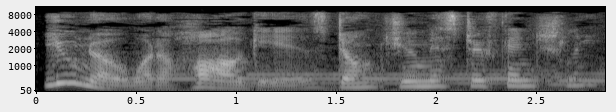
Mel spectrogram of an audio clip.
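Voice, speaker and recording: A woman acting in a radio drama as an exasperated, sharp-tongued secretary given to sarcastic retorts. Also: low-pitched, big pitch swings, normal speed, over music. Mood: mock-sweet, sarcastic.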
